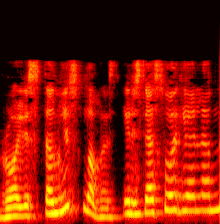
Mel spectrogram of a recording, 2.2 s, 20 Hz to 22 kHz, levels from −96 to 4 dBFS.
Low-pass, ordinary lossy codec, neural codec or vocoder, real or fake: 7.2 kHz; MP3, 48 kbps; codec, 16 kHz, 2 kbps, FunCodec, trained on LibriTTS, 25 frames a second; fake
